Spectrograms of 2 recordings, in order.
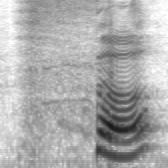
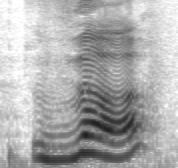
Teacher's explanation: So T again has, T with H has three sound, th, where it is unvoiced, the, where it is voiced.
